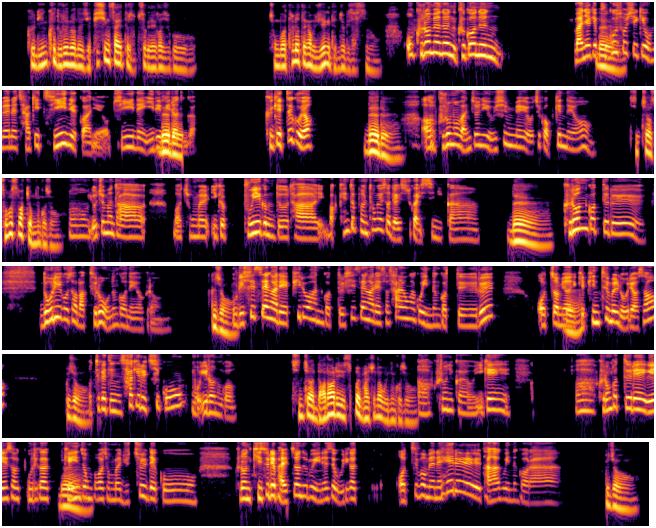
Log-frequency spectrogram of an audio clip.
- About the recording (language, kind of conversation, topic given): Korean, unstructured, 기술 발전으로 개인정보가 위험해질까요?
- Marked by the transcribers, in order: tapping; other background noise; unintelligible speech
